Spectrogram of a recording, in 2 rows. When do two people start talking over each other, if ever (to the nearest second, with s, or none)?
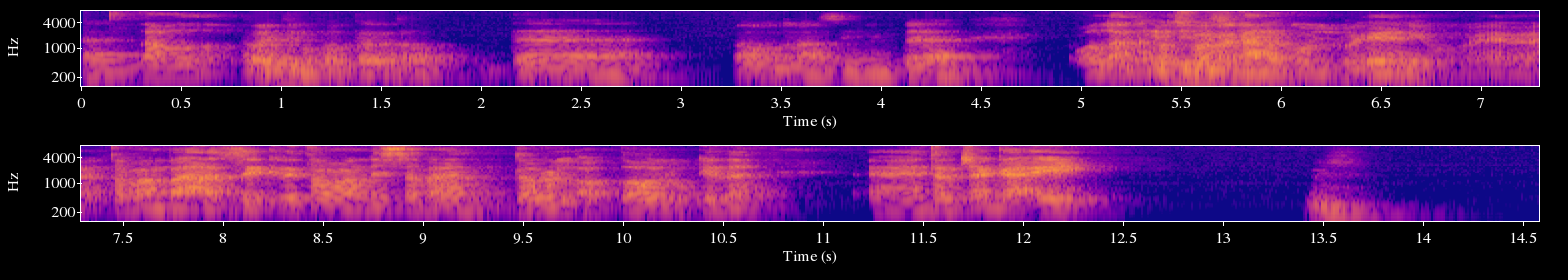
5 s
